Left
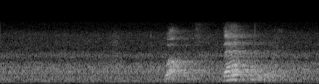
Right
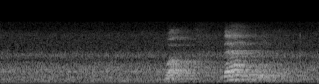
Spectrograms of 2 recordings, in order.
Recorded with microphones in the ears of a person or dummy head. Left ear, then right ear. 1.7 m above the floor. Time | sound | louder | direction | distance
1.6 | a man speaking | left 1 dB | 75° left (ahead or behind) | 1.3 m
